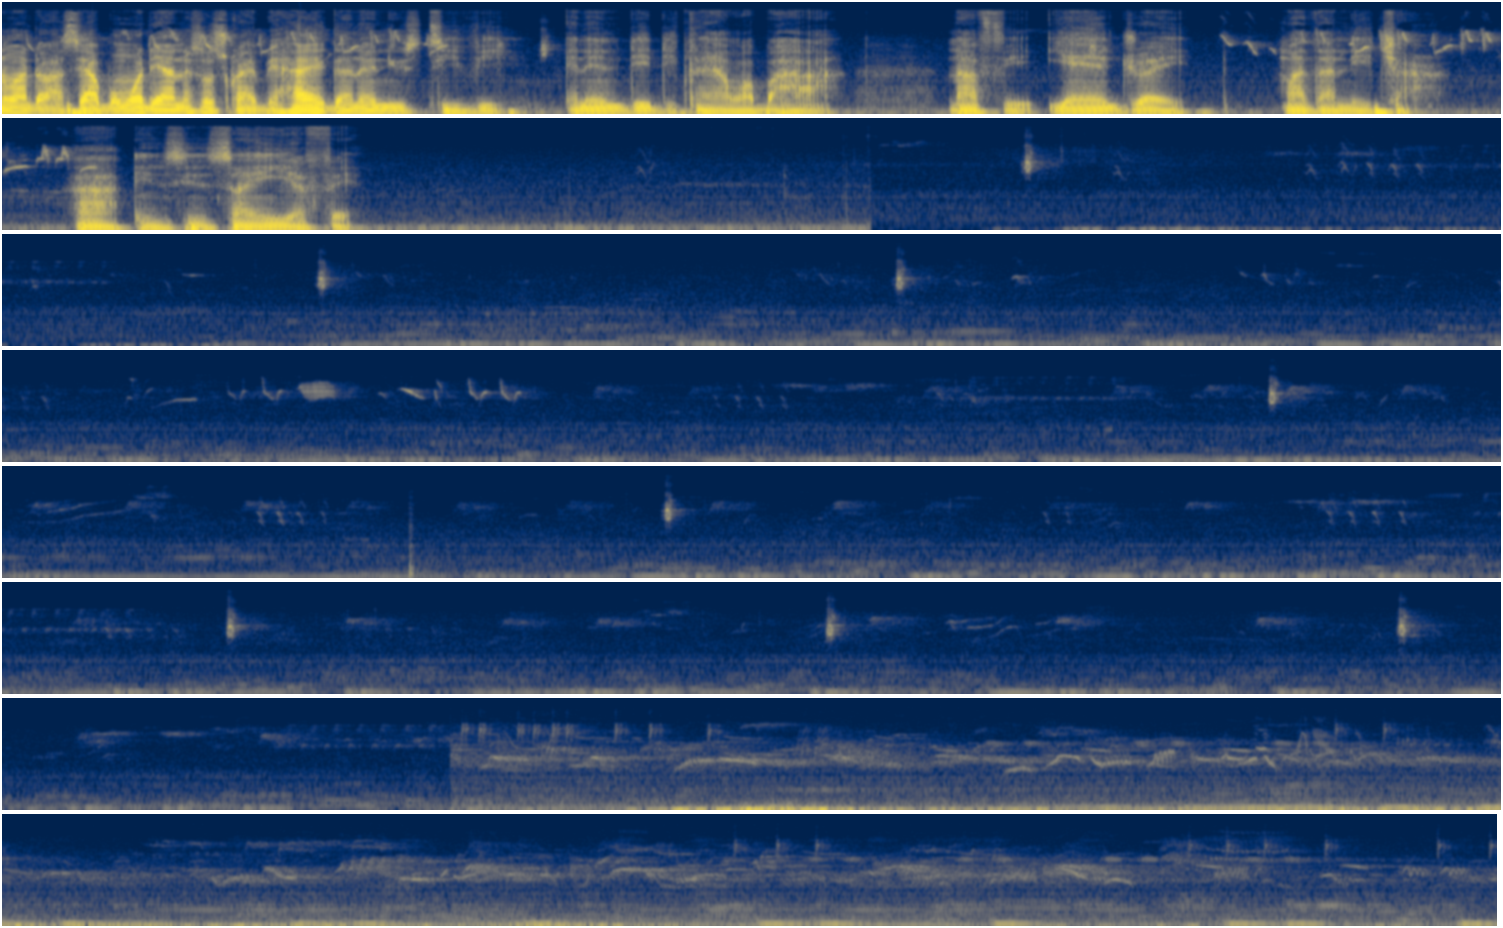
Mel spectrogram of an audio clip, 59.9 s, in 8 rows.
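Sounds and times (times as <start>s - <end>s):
many birds chattering: 0.0s - 9.3s, 32.6s - 59.9s
birds chirping: 0.0s - 59.9s
low rumble: 4.8s - 7.1s, 47.4s - 55.8s.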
